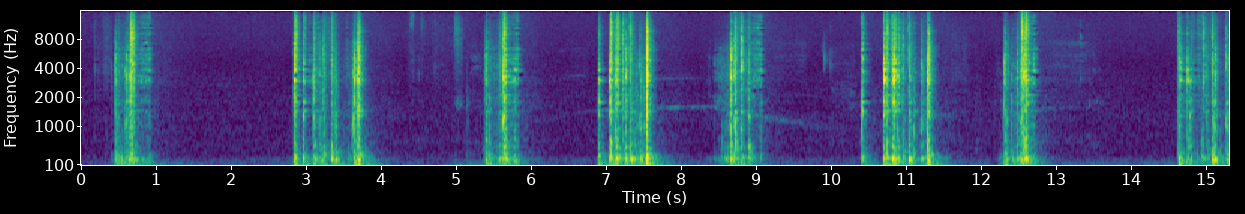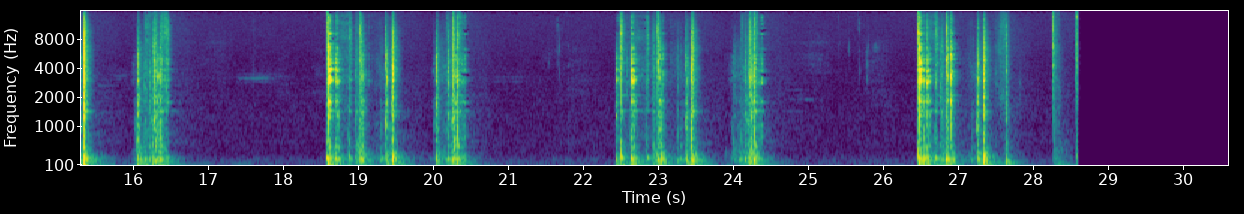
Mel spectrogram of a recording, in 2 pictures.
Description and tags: Coffee pot in and out of maker, several samples
brewing, coffee, pot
